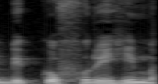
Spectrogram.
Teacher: را زیر کی وجہ سے باریک ہوگا · میم ساکن کے بعد فا آیا ہے، اظہار شفوی ہوگا ، قاف مستعلیہ ہے پر پڑھا جائے گا، لی یا مدہ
